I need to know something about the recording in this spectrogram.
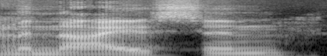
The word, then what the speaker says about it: Minasian: Minasian.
